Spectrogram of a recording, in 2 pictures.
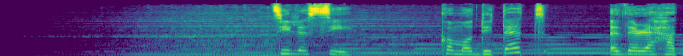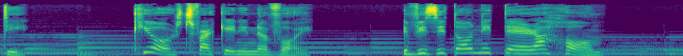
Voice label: Albanian female voice montage, Albanian Female Voice; Montage voice over sample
